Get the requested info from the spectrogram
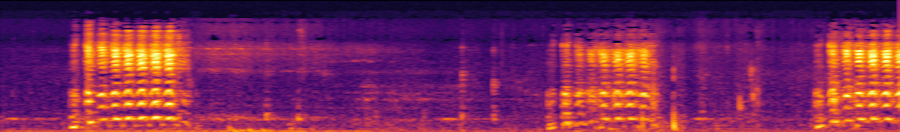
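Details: A Nigerian goat doe delivering her kids on a homestead lets out three loud, tremulous bleats, one early, then two close together near the end, separated by quieter stretches of shuffling.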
